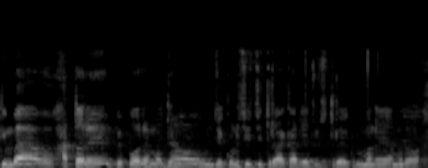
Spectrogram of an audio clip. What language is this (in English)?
Odia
